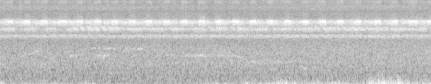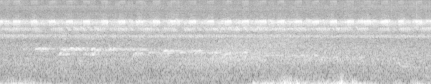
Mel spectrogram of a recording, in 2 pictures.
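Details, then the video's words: Crickets at night beside a silent road: a steady, finely pulsed high-pitched chirping runs throughout, partly masked by a loud low rumble that swells around four and seven seconds, with a faint fainter mid-pitched trace near five seconds. "the Chirping Sound of Crickets"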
